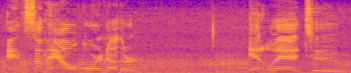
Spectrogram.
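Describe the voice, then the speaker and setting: Loud background noise behind a man speaking. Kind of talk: casual vlog chat about faith. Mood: earnest, preachy. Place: car. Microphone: phone near.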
